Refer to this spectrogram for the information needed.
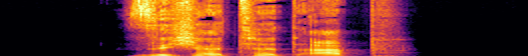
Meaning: inflection of absichern: 1. second-person plural preterite 2. second-person plural subjunctive II
- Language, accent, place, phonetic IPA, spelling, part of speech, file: German, Germany, Berlin, [ˌzɪçɐtət ˈap], sichertet ab, verb, De-sichertet ab.ogg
